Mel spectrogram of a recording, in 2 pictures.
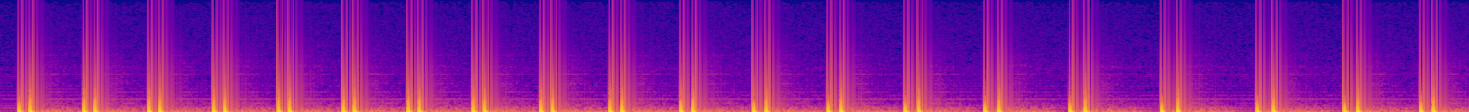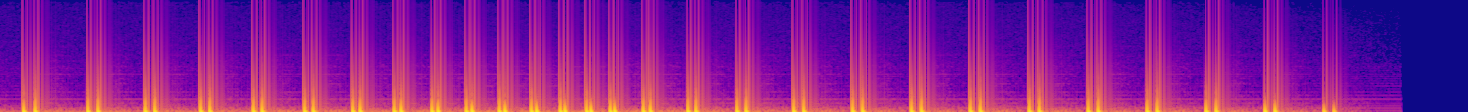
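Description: Minimoog synthesizer playing the 'Heartbeat' patch: a low, pulsing thump repeating evenly about one and a half times a second. The pulses come faster for a few seconds past the middle, then settle back.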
